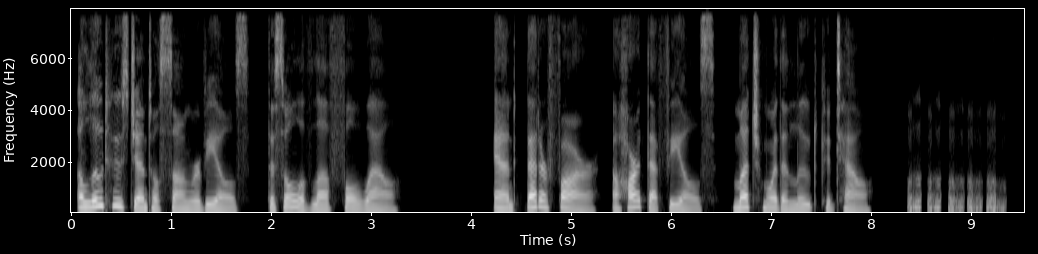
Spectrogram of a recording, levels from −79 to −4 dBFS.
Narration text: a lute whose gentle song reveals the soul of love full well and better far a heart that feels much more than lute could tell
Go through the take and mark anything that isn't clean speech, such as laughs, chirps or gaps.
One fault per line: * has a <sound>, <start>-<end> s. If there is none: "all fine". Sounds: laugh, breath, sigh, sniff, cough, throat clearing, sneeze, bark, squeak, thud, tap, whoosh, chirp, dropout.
* has a laugh, 8.4-9.4 s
